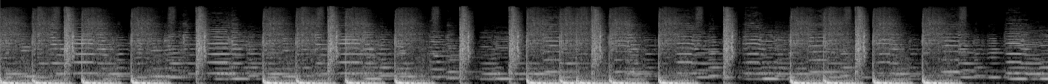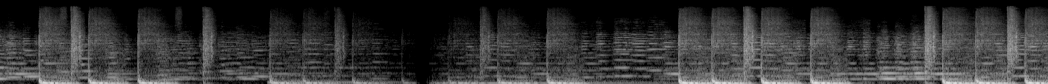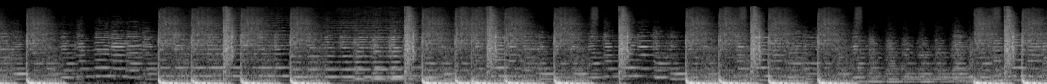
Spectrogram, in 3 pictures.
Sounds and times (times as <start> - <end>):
Violin, fiddle: 0.0 - 31.4.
